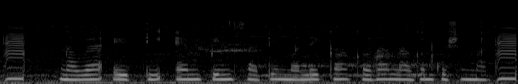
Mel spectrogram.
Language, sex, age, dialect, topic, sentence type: Marathi, female, 18-24, Varhadi, banking, question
